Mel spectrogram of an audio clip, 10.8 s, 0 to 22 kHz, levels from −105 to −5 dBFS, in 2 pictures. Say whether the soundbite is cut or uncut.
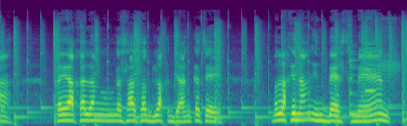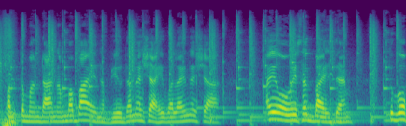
cut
